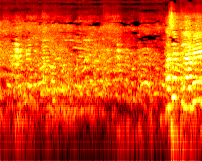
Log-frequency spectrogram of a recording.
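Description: Crowd chatter and murmuring voices. About three and a half seconds in, one loud voice comes in over the stage microphone and PA.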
